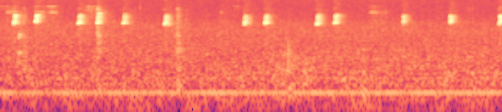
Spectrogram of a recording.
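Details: Indoor baby chicken, four days old, hatched from a white egg in a classroom incubator; sharp high-pitched peeps, often doubled, sounding roughly every half second, over a quiet background with steady low hum.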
